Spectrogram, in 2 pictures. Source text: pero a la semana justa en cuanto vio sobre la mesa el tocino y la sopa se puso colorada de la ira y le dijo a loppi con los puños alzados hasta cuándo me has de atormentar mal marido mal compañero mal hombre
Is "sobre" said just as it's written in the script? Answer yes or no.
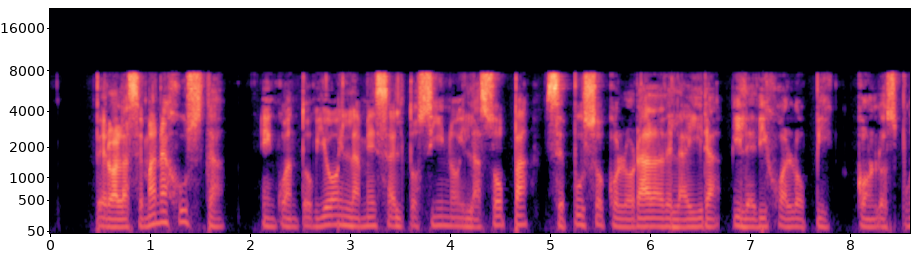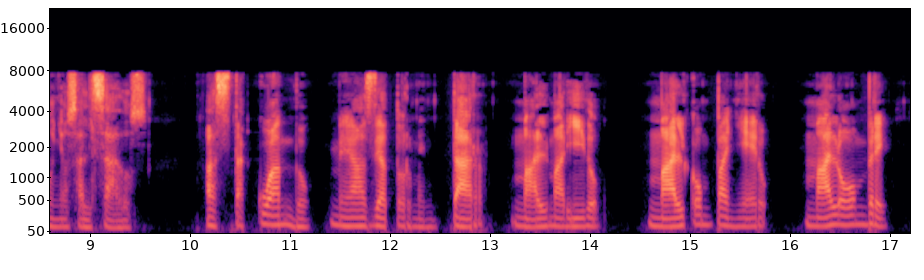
no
